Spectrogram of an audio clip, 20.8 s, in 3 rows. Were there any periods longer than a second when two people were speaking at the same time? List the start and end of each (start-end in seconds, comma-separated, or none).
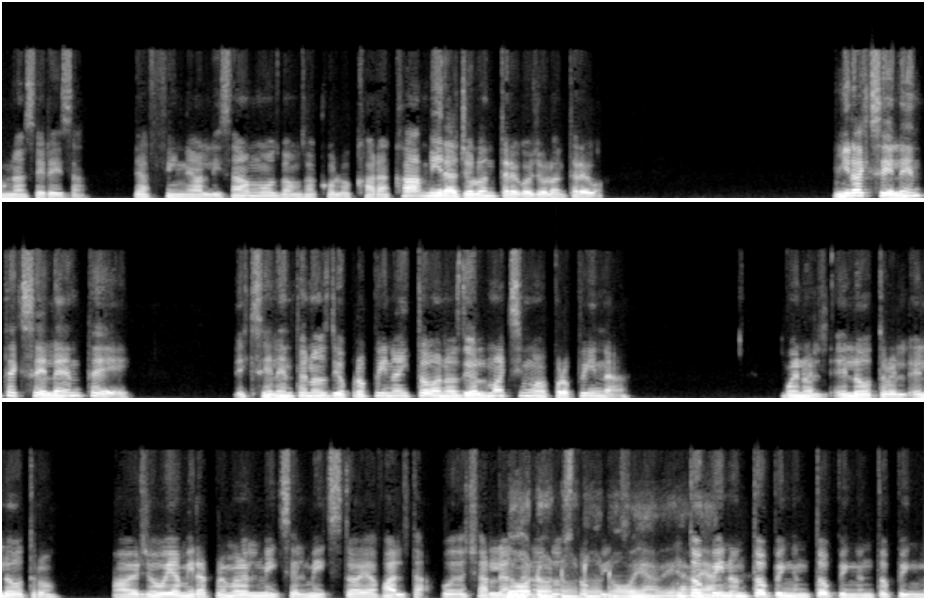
17.6-19.2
